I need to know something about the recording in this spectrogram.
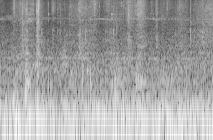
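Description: Faint light taps and scrapes of a coil spring being worked by hand into its seat on the rear axle, over a low steady hum.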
